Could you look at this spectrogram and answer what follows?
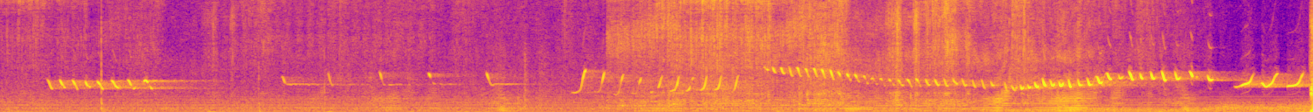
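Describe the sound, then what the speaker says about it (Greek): Honeybees buzz steadily around hives as they are checked in a lonely, remote landscape, with close passes of individual bees rising and falling in pitch over a constant hum. "ελέγχει τις μέλισσες, τις μόνες συντρόφισσες στο απόλυτο μοναχικό τοπίο"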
